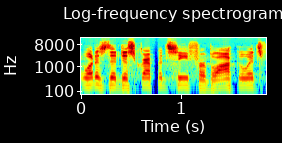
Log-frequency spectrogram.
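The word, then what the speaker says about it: Błachowicz: The other one, I think I'm pronouncing right, Blachowicz. – Yeah, Jan Blachowicz.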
